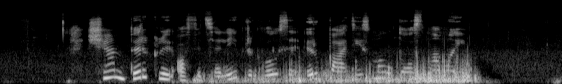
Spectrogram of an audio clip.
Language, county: Lithuanian, Vilnius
